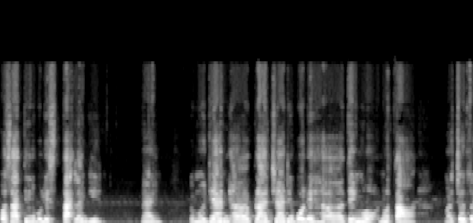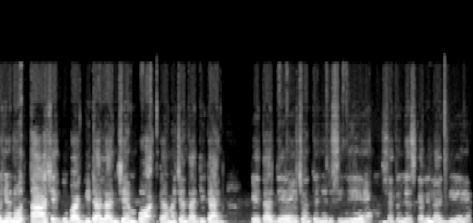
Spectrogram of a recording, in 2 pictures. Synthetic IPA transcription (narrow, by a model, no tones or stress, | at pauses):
apasat̪idiabolɛhsə̥t̪at̪̚laɡi | mɛn | kəmudianəpəlad͡ʒardiabolɛhət̪eŋɔʔnot̪a | mat͡ʃɔnt̪ɔhɲanot̪at͡ʃɛʔɡubaɡidalamd͡ʒɛmbɔt̪̚kanmat͡ʃamt̪adikan | ket̪adit͡ʃɔnt̪ɔhɲadisinisajat̪uɲd͡ʒʊʔsə̥kalilaɡi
